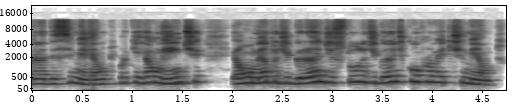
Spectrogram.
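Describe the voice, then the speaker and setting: A moderate pace and ordinary pitch variation in a woman's unremarkable speaking voice. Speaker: university lecturer. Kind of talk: online presentation.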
